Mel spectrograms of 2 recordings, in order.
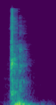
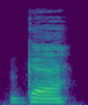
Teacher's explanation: the sound k is unvoiced, whereas g is voiced. An interesting way to tell the difference is if you block your ears and make a k sound and then a g, you'll hear the difference as the vocal cords resonate up through the jawbone.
